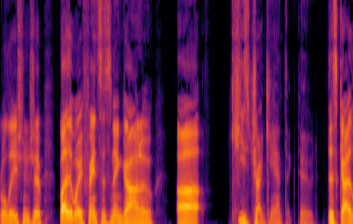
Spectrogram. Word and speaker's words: Ngannou: What if Brock loses the title at the Royal Rumble or Saudi Arabia, and WWE builds towards a match with Francis Ngannou? Am I saying that right? – Ngannou.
